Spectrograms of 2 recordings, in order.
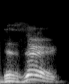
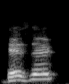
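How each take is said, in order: First: The stress is on the second syllable. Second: The stress is on the first syllable. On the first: It is used as a verb. "desert is a verb. In the verb, the stress shifts on the second syllable" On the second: It is used as a noun. "Desert is a noun ... In noun, the stress is on the first syllable"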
